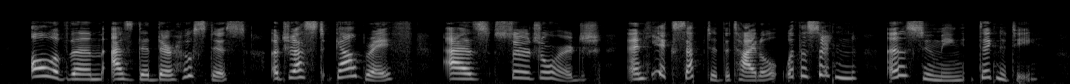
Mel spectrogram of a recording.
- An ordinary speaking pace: No, slow, 125 wpm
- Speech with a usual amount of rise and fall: No, wide, 6.9 semitones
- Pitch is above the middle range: Yes, very high, 250 Hz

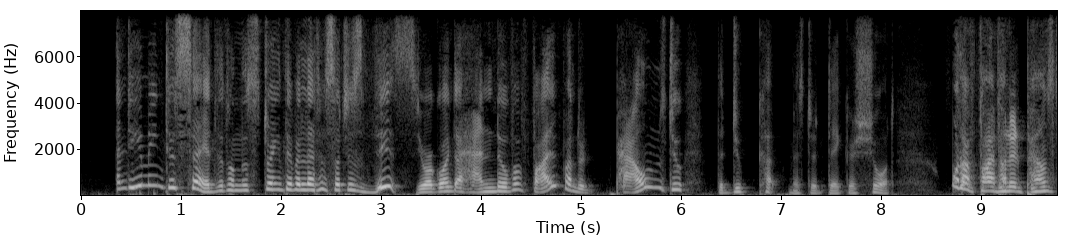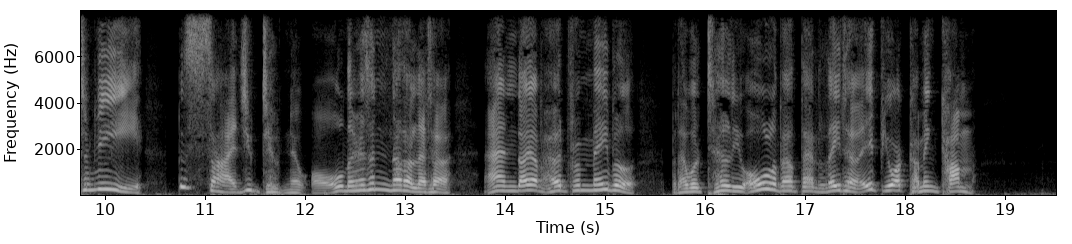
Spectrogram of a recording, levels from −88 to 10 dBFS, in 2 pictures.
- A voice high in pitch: Yes, high, 205 Hz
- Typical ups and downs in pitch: No, wide, 6.9 semitones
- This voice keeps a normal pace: No, fast, 210 wpm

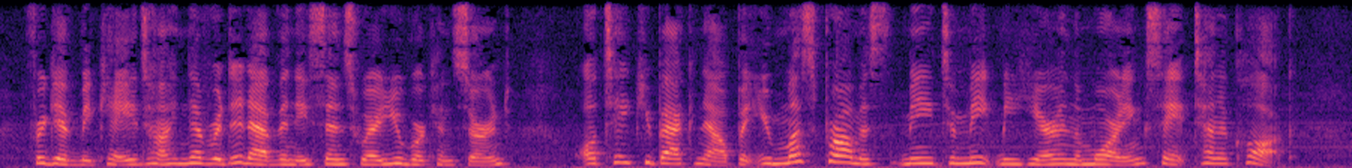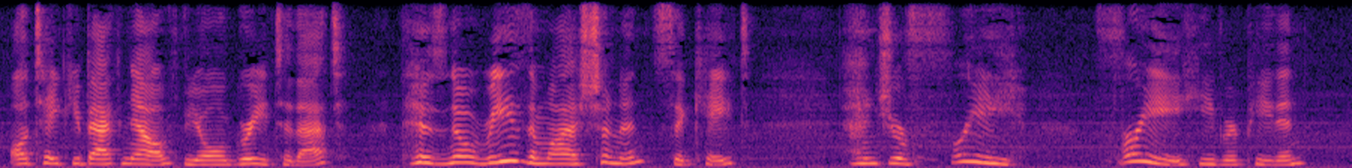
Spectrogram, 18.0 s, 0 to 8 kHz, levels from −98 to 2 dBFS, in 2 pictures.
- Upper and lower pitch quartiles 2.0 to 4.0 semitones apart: Yes, average, 3.4 semitones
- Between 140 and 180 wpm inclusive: No, average, 195 wpm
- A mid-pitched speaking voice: No, high, 230 Hz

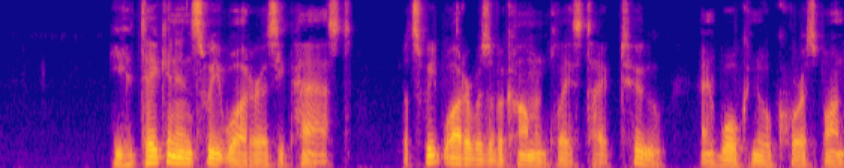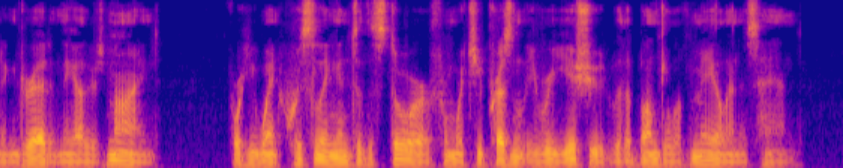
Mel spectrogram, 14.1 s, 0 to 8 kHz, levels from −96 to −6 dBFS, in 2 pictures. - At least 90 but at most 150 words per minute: No, average, 190 wpm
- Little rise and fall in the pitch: No, average, 3.5 semitones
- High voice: No, very low, 70 Hz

